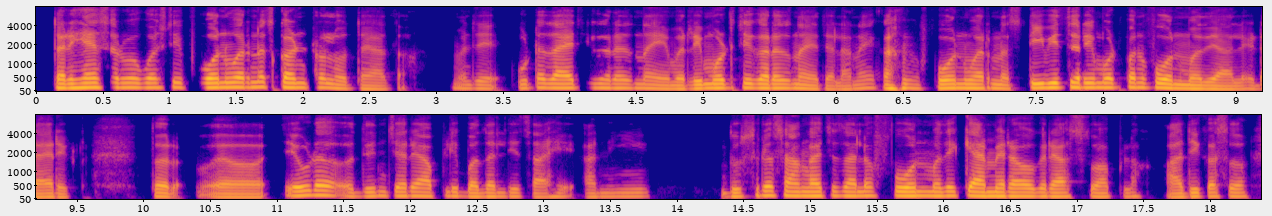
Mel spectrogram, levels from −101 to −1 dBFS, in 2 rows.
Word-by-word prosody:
तर 145 0 +5
ह्या 160 +2 +5
सर्व 160 0 -1
गोष्टी 160 +1 -2 0.2
फोनवरनच 165 +2 +3
कंट्रोल 160 -2 +2
होत 125 -2 -5
आहे 115 - -3
आता. 110 +1 -9 0.4
म्हणजे 125 -1 -6 0.2
कुठे 140 +3 -3
जायची 150 0 0
गरज 145 -1 -2
नाहीये. 130 -3 -2
मग 115 0 -2
रिमोटची 145 +3 +2
गरज 140 -1 +3
नाहीये 125 -4 -1
त्याला, 110 -1 -6
नाही 135 +4 -7
का, 130 - +3 0.3
फोनवरनच. 140 -2 +1
टीव्हीचं 155 +2 +4
रिमोट 160 -1 +2
पण 160 -1 +3
फोनमध्ये 125 -6 +3
आलंय 110 +1 -3
डायरेक्ट. 115 -1 -4 0.5
तर 125 -3 +1
अ, 110 -2 -3 0.2
एवढं 165 -2 +3
दिनचर्या 145 +1 -1
आपली 140 +1 -4
बदललीच 125 0 -3
आहे 120 +1 -5
आणि 125 +2 -8 0.6
दुसरं 130 +5 0
सांगायचं 145 -1 +2
झालं, 150 0 +1 0.2
फोनमध्ये 150 0 +3
कॅमेरा 140 -2 +4
वगैरे 135 0 0
असतो 130 0 -3
आपला. 125 +1 -6 0.3
आधी 130 +3 -1
कसं 135 0 -2
140 Hz, 150 wpm, -23 LUFS, 125-150 Hz, 0.6 s, तर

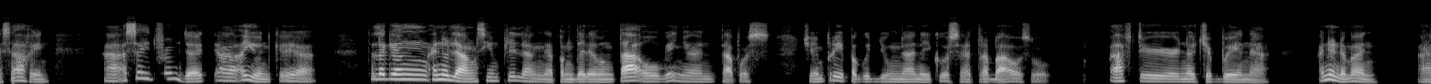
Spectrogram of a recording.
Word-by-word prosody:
sa'kin. 130 -9 -1 0.6
Ah, - - -1
aside 275 -4 +1
from 265 -4 -4
that, 145 - +1
ah, 175 -2 -1
ayon, 140 -13 +1
kaya 80 -3 -2 0.5
talagang 235 -2 +3
ano 225 0 +4
lang, 140 -10 +6
simple 175 +3 -4
lang 155 -4 -2
na 115 -2 -4
pangdalawang 115 0 0
tao, 135 -7 +7
ganyan. 130 -4 -5
Tapos, - - -1 0.3
siyempre 145 +7 -2
pagod 125 +1 -5
'yong 125 0 -5
nanay 120 -1 -1
ko - - -5
sa - - -1
trabaho, - - +1
so - - -9 0.5
after 140 -4 0
Noche 125 0 -1
Buena, 110 -4 -2 0.5
ano - - +2
naman, 105 - +1 0.5
ah, 110 - -3
130 Hz, 135 wpm, -23 LUFS, 120-175 Hz, 0.6 s, tao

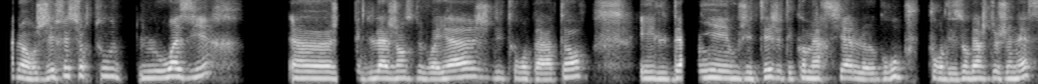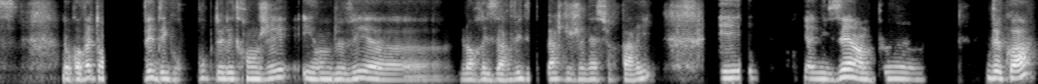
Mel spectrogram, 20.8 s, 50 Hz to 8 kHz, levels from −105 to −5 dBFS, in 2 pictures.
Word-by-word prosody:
Alors, 190 -4 +2
j'ai 190 +5 +1
fait 255 +5 0
surtout 255 -3 0 0.2
loisirs. 220 - +2 0.8
Heu, 195 -1 +4
j'ai 185 - -1 0.2
fait 175 - -7
de - - -4
l'agence 195 -1 +2
de 195 - -7
voyage, 210 +5 +2
des 190 -1 -9
tours 180 +1 -7
operators 180 +8 0 0.5
et 195 0 -1
le 180 -1 -1
dernier 205 +2 +1
où 190 - 0
j'étais, 185 +4 0
j'étais 190 -4 -5
commerciale, 195 0 +1
heu, 170 -1 0
groupe 225 +7 -3 0.2
pour 190 -3 -1
des 170 +2 -1
auberges 195 -1 +2
de 200 - -5
jeunesse. 190 +8 +2 0.5
Donc 175 -1 0
en 175 - +5
fait, 200 0 +2
on - - +4 0.4
avait 210 0 +3
des 185 0 +1
groupes 175 +3 -12
de 185 - +1
l'étranger 185 +5 0
et 190 -2 +1
on 175 0 0
devait, 175 +4 -1
heu, 155 - -1 0.3
leur 165 0 -1
réserver 165 +1 0
des 175 - -8 0.2
auberges 175 0 0
de 175 - -7
jeunesse 170 +1 -1
sur 160 -2 -3
Paris 170 +7 -2 0.6
et 200 +1 +2 0.7
organiser 180 +3 +4
un 180 -7 +6
peu, 185 - -7
heu 175 -3 -4 0.6
de 200 0 +4
quoi? 205 +3 +6
190 Hz, 165 wpm, -24 LUFS, 175-205 Hz, 0.8 s, un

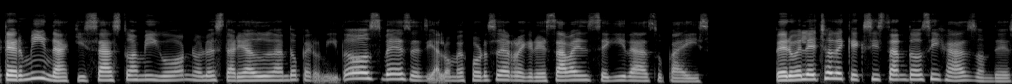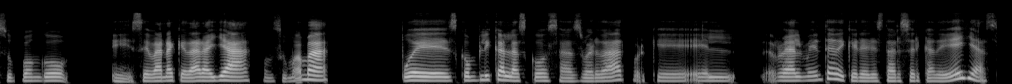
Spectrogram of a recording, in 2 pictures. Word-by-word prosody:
termina, 215 -3 +5
quizás, 195 +3 0
tu 215 - -2
amigo 205 -1 -1
no 205 -3 -5
lo 195 - 0
estaría 185 -2 +1
dudando, 195 +2 +1
pero 195 -3 -7
ni - - -10
2 270 +2 +3
veces 235 -5 0
y, - - -4
a - - -3
lo - - -4
mejor, 190 +2 -3
se 210 +1 +1
regresaba 185 +1 +1
en 205 0 -2
seguida 180 -1 -3
a 170 - -1
su 165 -1 -11
país. 145 -1 -5 0.7
Pero 195 +2 +7
el 215 +2 +5
hecho 230 +5 +5
de 265 -1 +4
que 230 -4 -1
existan 225 0 -1
2 225 -1 0
hijas 195 -5 -2
donde 150 -3 -6
supongo, 170 +2 -4 0.4
eh, 145 -4 -8
se 160 - -4
van 165 +2 +2
a 175 - +4
quedar 160 0 +2
allá 180 +1 +5
con 155 -2 -14
su 150 -1 -13
mamá, 200 +5 +5 0.7
pues, 175 -1 +3
complica 205 +2 0
las 170 -2 0
cosas, 165 -3 -6
¿verdad?, 160 +7 -1
porque 160 -1 -8 0.2
él, 170 0 -5 0.2
realmente, 180 +6 -2
ha - - +2
de 215 -5 0
querer 160 -3 -3
estar 155 0 -4
cerca 165 -1 -6
de 155 +7 -1
ellas. 280 +1 -2
185 Hz, 170 wpm, -23 LUFS, 170-210 Hz, 0.7 s, Pero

